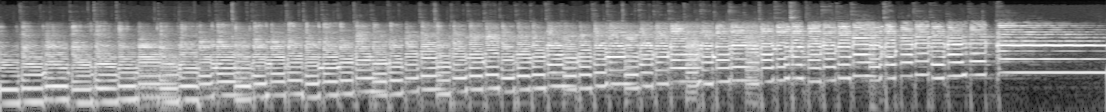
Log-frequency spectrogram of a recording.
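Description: An electric guitar climbs steadily through a scale in quick three-note groups, each pattern stepping up, ending on a held ringing note.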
